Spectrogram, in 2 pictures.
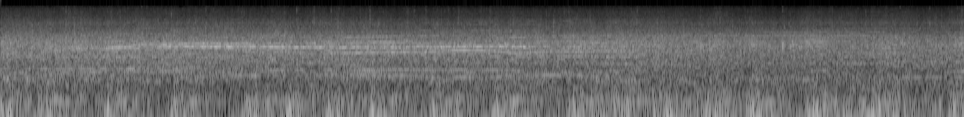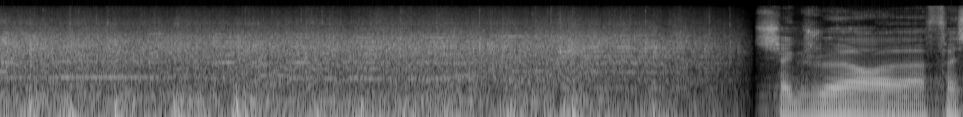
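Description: A stadium crowd cheers and shouts.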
